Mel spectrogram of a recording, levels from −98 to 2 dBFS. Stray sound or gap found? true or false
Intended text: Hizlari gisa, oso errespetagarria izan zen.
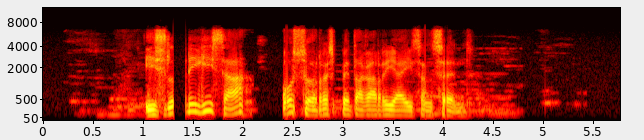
true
